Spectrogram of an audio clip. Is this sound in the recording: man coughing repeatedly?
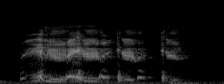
yes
